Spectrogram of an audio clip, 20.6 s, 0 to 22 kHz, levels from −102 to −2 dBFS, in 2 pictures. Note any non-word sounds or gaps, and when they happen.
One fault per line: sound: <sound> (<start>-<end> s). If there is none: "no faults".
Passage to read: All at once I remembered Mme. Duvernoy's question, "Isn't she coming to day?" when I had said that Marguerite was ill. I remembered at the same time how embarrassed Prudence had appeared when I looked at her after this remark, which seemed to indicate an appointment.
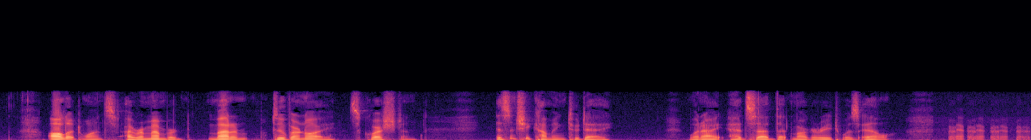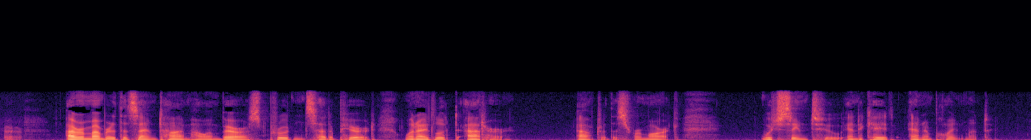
sound: laugh (9.5-10.5 s)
